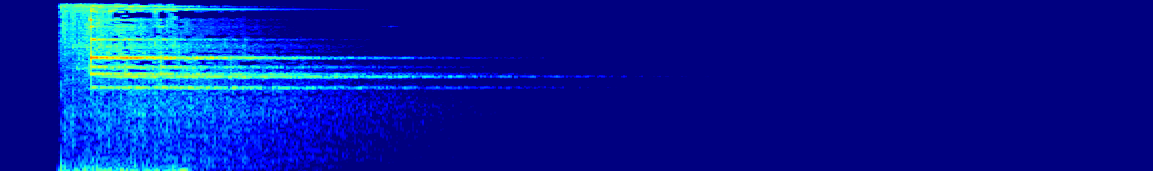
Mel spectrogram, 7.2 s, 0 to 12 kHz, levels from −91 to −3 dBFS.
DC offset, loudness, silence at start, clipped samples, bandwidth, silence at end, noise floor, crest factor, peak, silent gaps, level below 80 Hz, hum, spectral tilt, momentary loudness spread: under 0.1%; -27 LUFS; 0.35 s; under 0.1%; 11.5 kHz; 5 s; under -90 dBFS; 26 dB; -10 dBFS; none; -70 dBFS; none; 4 dB/octave; 23 LU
